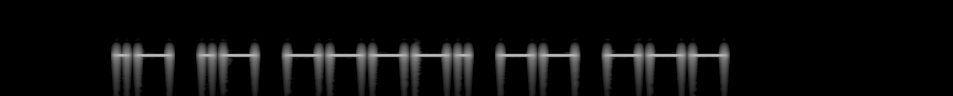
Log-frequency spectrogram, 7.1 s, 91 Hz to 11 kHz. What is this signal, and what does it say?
Morse code, heard as a keyed tone, about 15 wpm, 700 Hz. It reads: AA9MO
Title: USA Call Signs - 5 Characters - Repeated 2x - 15wpm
